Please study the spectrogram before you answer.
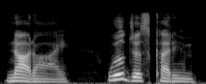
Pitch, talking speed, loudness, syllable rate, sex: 150 Hz, 145 wpm, -19 LUFS, 3.8 syllables/s, female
